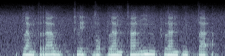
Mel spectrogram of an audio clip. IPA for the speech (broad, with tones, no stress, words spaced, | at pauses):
pla˨˩mkra˥˩w | kʰle˨˩k̚dɔ˨˩ʔpla˨˩ŋkʰa˦˥n ŋɯː˧pʰla˧ŋkwu˨˩k̚ ta˥˩ʔ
